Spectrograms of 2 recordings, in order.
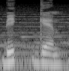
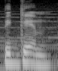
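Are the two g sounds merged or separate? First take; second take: separate; merged. First: Both g sounds are said separately. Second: One long g sound joins the words.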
